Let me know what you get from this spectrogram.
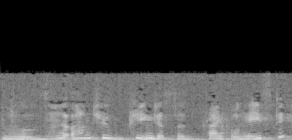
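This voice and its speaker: A young woman answers as a contestant on a vintage radio quiz. Her voice is high, and the recording is dull with clear noise. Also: normal speed. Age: young adult. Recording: muffled noisy 1950s radio recording.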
